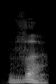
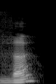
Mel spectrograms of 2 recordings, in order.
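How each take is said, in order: First: It is said with a weak schwa. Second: It is said with a full vowel. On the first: "is often pronounced as the" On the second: "a word like the"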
